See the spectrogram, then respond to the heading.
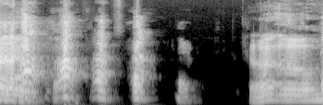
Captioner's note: laughter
